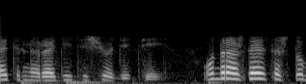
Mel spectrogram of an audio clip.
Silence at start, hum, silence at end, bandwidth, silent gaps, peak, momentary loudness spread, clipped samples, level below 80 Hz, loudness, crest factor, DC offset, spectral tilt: 0 s; none; 0 s; 3.9 kHz; none; -8 dBFS; 20 LU; under 0.1%; -50 dBFS; -22 LUFS; 16 dB; under 0.1%; -8 dB/octave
